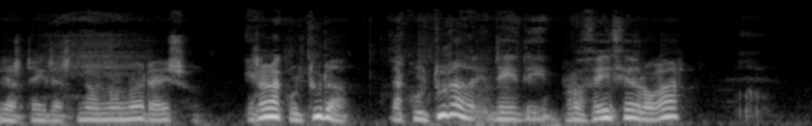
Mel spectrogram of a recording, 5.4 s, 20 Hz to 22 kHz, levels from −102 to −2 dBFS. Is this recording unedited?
no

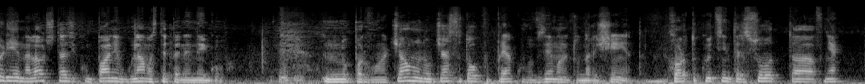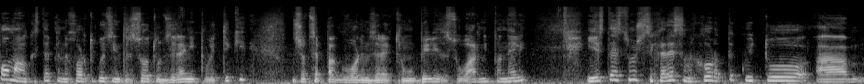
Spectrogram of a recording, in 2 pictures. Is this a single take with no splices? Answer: no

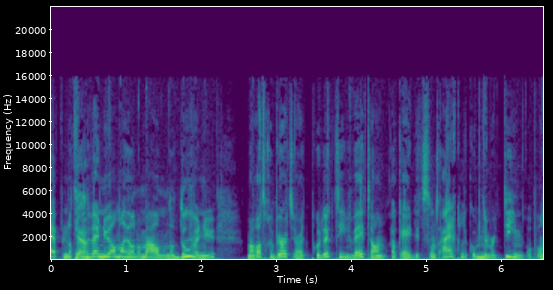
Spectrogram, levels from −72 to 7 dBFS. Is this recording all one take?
yes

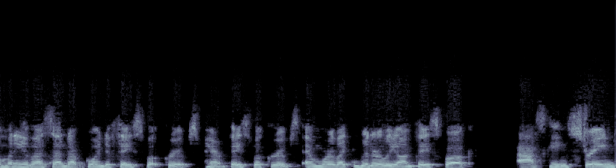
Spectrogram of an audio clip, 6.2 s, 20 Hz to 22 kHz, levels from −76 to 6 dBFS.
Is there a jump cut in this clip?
no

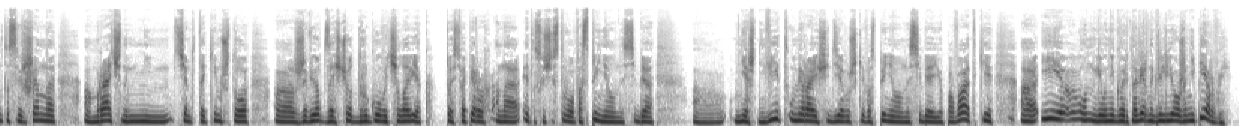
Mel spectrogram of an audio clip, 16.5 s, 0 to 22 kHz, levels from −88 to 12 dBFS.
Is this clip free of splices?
yes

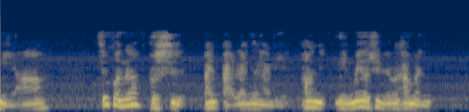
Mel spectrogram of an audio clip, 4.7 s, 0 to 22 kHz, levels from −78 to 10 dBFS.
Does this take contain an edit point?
yes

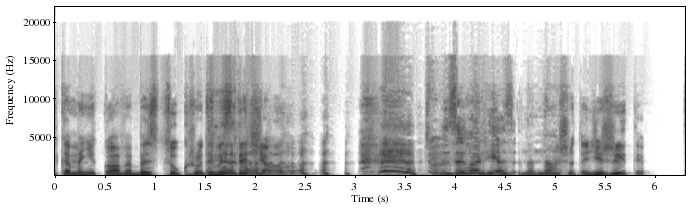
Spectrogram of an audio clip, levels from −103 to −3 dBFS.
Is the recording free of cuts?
yes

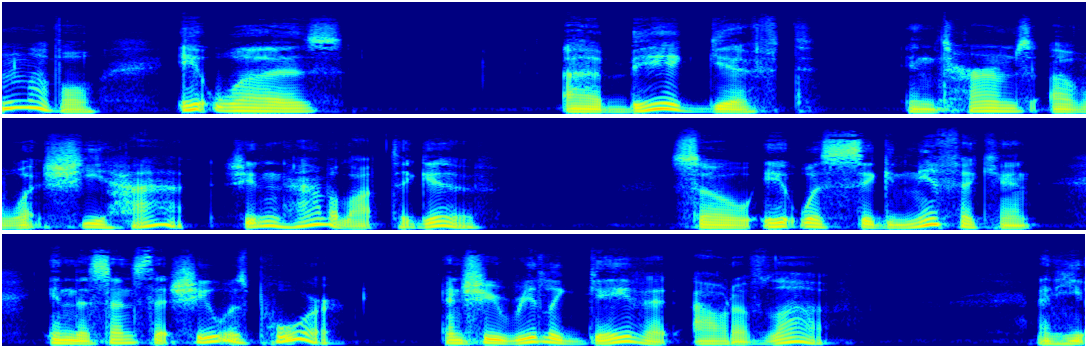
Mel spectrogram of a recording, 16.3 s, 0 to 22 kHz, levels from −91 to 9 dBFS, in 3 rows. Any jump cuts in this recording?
no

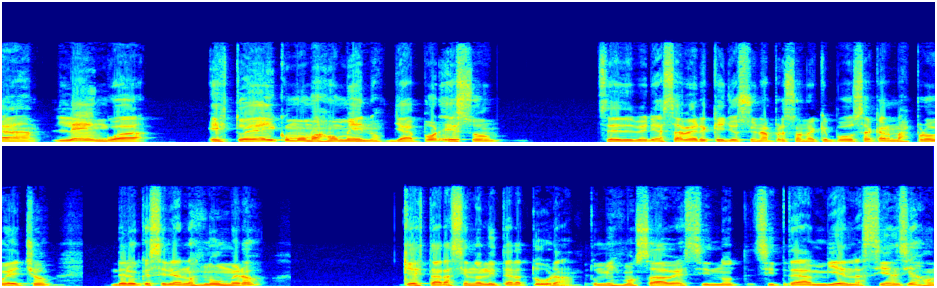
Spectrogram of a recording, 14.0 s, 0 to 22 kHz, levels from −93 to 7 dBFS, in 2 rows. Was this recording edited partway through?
yes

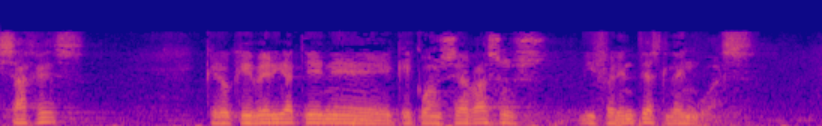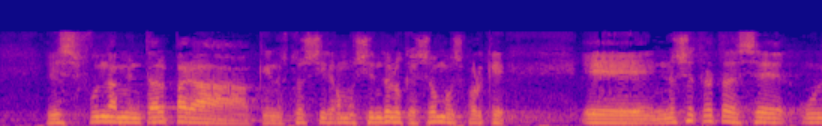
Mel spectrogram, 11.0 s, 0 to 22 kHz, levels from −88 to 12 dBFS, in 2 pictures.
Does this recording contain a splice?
no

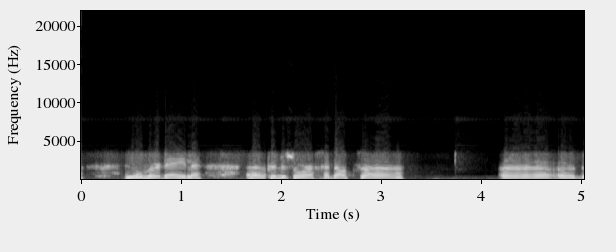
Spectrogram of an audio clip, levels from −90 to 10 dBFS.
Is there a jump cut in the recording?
yes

